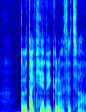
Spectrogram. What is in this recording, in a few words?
"cerrig", Welsh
